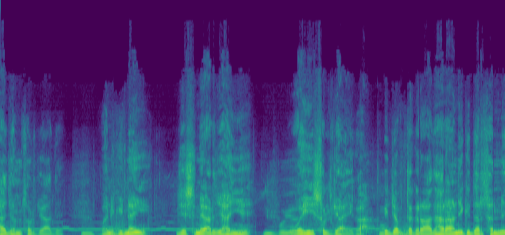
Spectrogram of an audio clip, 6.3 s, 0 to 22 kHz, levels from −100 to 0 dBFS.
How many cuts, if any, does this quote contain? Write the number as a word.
one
